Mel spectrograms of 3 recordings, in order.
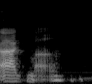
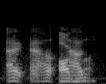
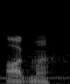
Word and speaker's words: Oghma: Not Denier, Agma, right? Ogma. Agma. I can never pronounce it correctly. Sorry, that was someone from chat saying Denier. Yeah, it's OGHMA. Oh, is it? OGMHA? No, OGHMA.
